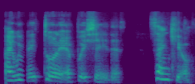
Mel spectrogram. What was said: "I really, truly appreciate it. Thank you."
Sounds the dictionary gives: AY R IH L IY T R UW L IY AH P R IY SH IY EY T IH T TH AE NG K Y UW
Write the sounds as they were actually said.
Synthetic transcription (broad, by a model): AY W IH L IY T UW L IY AH P R IY SH IY EY T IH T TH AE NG K Y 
